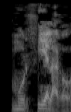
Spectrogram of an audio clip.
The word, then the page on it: murciélago: Spanish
